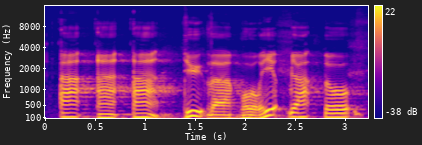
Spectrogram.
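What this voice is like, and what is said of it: Imitating an Amiga 500 computer voice. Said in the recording (French): “Très très belle imitation d'Amiga”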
